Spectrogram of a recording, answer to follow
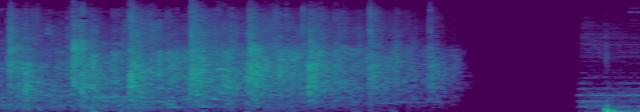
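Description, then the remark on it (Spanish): An audience stands and breaks into sustained applause for the Lord, dense overlapping claps filling the air at steady volume for over two seconds, then a sudden cut to silence before the clapping briefly resumes. “Póngase en pie y denle un aplauso al Señor.”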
